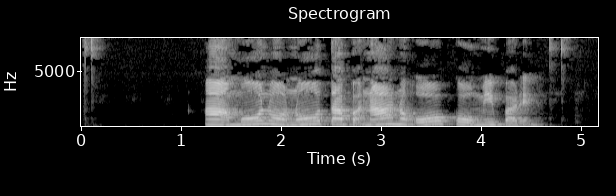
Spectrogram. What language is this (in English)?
Huarijio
